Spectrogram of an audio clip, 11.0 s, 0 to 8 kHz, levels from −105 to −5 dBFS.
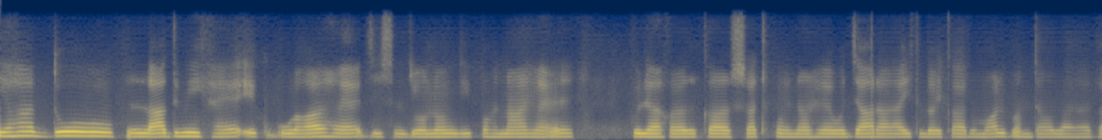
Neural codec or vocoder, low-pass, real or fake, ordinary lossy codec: codec, 24 kHz, 0.9 kbps, WavTokenizer, large speech release; 7.2 kHz; fake; none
